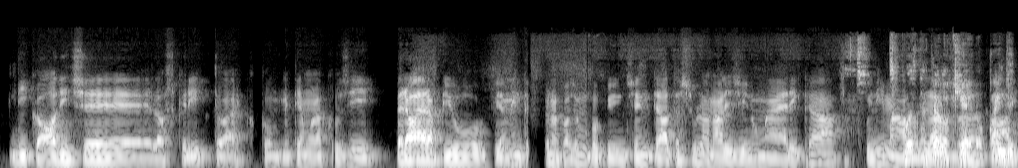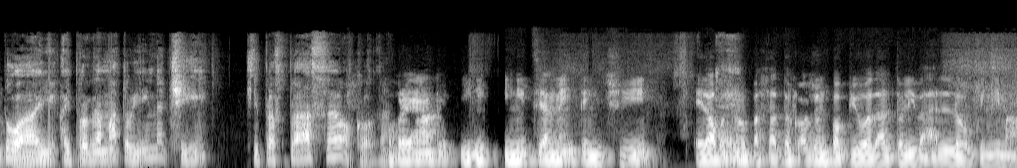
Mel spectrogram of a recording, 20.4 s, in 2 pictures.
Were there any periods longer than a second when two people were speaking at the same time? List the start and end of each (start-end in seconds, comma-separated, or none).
9.0-10.8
